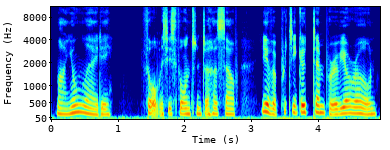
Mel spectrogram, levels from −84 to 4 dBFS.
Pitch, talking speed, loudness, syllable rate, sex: 175 Hz, 195 wpm, -20 LUFS, 5.4 syllables/s, female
